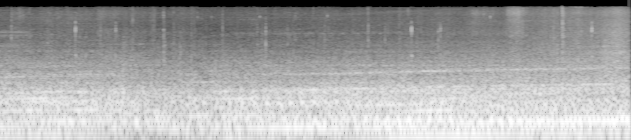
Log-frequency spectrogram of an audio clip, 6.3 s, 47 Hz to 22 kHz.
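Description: Renault Trucks T 460 tractor unit's diesel engine, heard from inside the cab while driving, a steady drone that grows gradually louder and slightly higher in pitch over the last few seconds as the truck pulls along.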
